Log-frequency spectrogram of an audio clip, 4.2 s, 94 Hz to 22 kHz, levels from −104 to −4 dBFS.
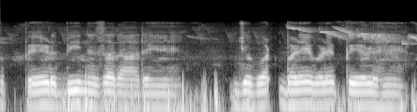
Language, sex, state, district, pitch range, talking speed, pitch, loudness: Hindi, male, Uttar Pradesh, Lucknow, 115-130 Hz, 160 wpm, 125 Hz, -14 LUFS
